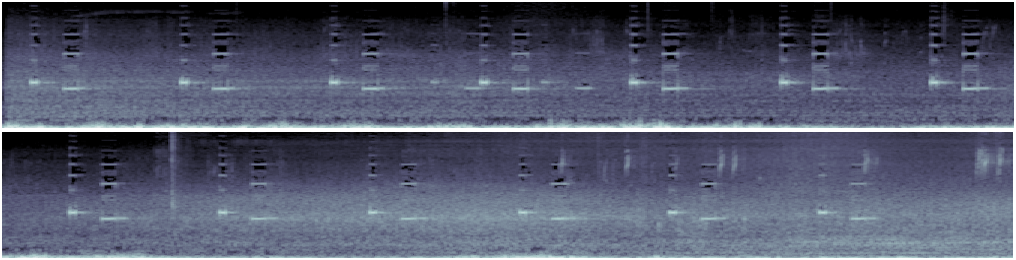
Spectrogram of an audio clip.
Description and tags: pedestrian crossing signal in miyoshi city, tokushima, japan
